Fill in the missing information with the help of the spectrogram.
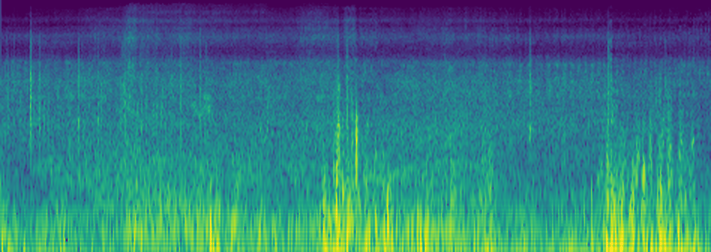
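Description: Wind rumbling on a helmet-mounted camera's microphone while riding a bicycle over paving, with scattered clicks and knocks. Louder gusts of rumble come about four and a half seconds in and again near the end.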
